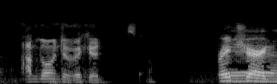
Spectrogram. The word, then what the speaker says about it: Richard: Richard. Yeah. It's not Rickard. There's an H in there, bud. You can pronounce it however you want, Rickard or Richard.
